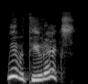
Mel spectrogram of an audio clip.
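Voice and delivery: put-on Scottish accent, lightly done, announcing a T-Rex. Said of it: "whenever he goes".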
